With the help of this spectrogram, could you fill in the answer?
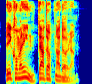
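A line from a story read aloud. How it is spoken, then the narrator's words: Young goats calling out. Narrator (Swedish): ropade killingarna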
